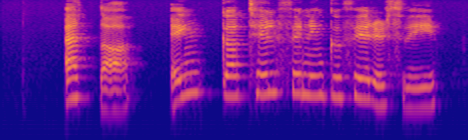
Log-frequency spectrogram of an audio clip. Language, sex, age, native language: Icelandic, male, 11, Icelandic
